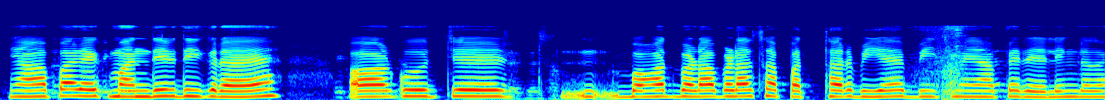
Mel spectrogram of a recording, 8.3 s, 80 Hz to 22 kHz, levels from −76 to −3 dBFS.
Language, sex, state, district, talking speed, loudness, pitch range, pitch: Hindi, female, Andhra Pradesh, Chittoor, 280 wpm, -18 LUFS, 225-245 Hz, 235 Hz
